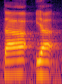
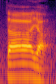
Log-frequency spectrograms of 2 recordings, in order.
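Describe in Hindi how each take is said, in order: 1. पहला स्वर गले की रुकावट से कटा है। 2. पहला स्वर खुला, साफ़ और स्थिर है। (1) "न हम हमज़ा के साथ कहते हैं" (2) "बिल्कुल आहिस्ता बोले"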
